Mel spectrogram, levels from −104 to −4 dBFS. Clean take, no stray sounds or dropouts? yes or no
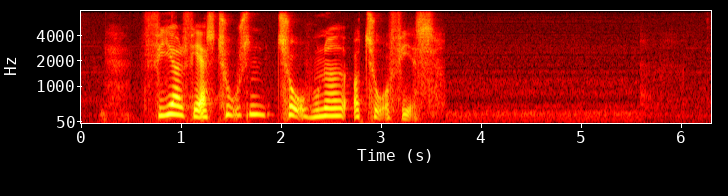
yes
